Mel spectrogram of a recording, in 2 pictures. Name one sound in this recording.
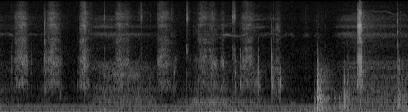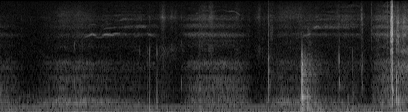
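Small plastic parts click and rattle as a man handles them.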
